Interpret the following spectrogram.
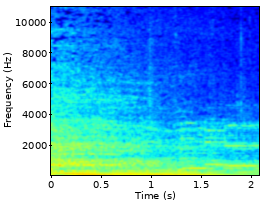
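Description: Live church music holding sustained chords, with congregation cheering that dies away over the first second or so.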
